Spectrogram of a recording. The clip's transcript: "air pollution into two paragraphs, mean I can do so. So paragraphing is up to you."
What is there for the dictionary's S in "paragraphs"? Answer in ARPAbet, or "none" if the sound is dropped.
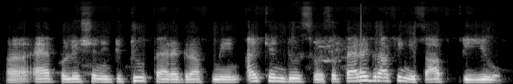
none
